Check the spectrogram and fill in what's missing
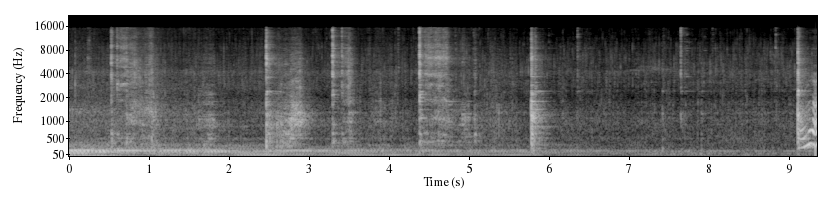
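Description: Tengra fish curry with whole green chillies being stirred in a pan, with soft scraping strokes and metal-on-pan clinks repeating at irregular intervals over a low, steady sizzle, close by and without talk.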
